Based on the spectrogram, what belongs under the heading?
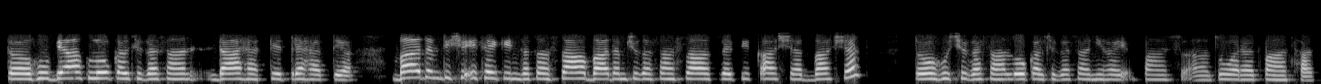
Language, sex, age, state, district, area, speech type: Kashmiri, male, 18-30, Jammu and Kashmir, Budgam, rural, conversation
